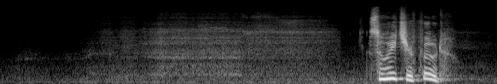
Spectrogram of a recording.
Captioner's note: deep breath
